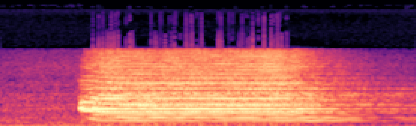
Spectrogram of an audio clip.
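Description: A train horn sound effect: one loud, sustained harmonic blast that starts abruptly, holds steady for nearly two seconds, then fades away.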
